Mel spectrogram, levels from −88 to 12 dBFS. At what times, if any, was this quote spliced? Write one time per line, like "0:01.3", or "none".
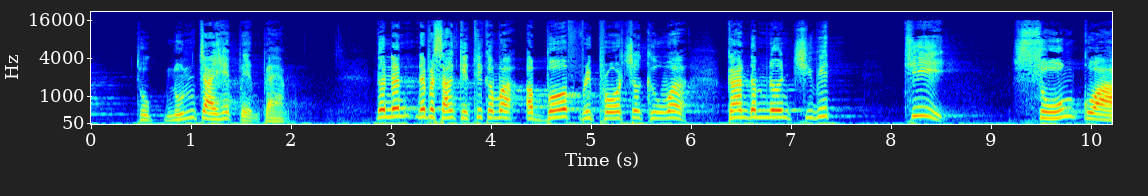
none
